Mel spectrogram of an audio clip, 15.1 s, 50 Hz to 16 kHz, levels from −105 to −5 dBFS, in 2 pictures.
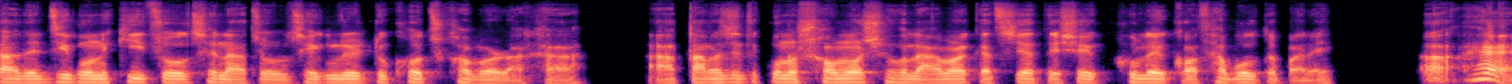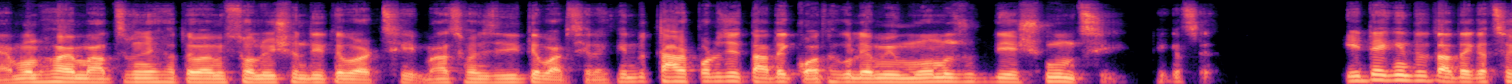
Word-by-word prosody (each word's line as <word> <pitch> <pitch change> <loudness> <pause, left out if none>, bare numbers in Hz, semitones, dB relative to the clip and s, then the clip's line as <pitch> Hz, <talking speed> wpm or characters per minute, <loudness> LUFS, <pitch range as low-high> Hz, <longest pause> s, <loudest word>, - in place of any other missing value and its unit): তাদের 110 -2 +2
জীবনে 120 -2 +1
কি 120 - 0
চলছে, 110 +2 0
না 100 - +1
চলছে 100 -1 -4
এগুলোর 110 0 +1
একটু 115 - -5
খোঁজখবর 100 -4 -1
রাখা। - - -7 0.5
আ - - 0
তারা 115 0 +2
যাতে 115 -1 -5
কোন 120 - +2 0.2
সমস্যা 115 +1 +3
হলে 110 -3 +1
আমার 110 0 +3
কাছে 105 - -2
যাতে 110 - -2
এসে 115 - -1 0.2
খুলে 120 -2 +2
কথা 105 +4 -2
বলতে 110 - -1
পারে। 85 +2 -6 0.6
আ - - +3 0.2
হ্যাঁ? - - +6
এমন 120 +1 +3
হয় 125 -2 +6
মাঝে, 110 +2 0
মাঝেই 125 0 +2
হয়তোবা 120 -1 +3
আমি 115 - -2
সলিউশন 115 +1 +1
দিতে 115 0 0
পারছি। 100 - -1
মাঝে, 110 0 -2
মাঝে, 110 0 -2
দিতে 120 +2 0
পারছি - - -3
না। - - -7
কিন্তু 130 +1 -4
তারপরও 140 +1 +3
যে 150 - +2
তাদের 125 +1 +3
কথাগুলি 130 -1 0
আমি 125 0 +3
মনোযোগ 130 -1 +1
দিয়ে 125 -2 +1
শুনছি। 140 -3 0 0.2
ঠিক - - -19
আছে? - - -9 0.7
এটা 185 +4 +3
কিন্তু 170 -2 +3
তাদের 135 -2 +4
কাছে 140 +2 -1
115 Hz, 220 wpm, -22 LUFS, 110-130 Hz, 0.7 s, হ্যাঁ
